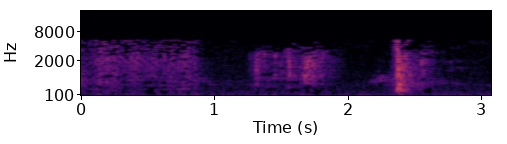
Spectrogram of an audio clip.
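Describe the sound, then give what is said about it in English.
Paper is torn by hand to kindle a fire in a fireplace: a long rasping rip, then a few shorter crackly tears, and a sharp crisp snap near the end, with no one talking. “I will shred a little paper.”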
